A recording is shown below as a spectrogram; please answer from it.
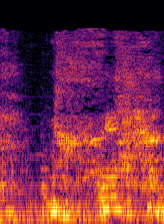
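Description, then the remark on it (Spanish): A single sneeze caused by an allergy, on a live radio broadcast: a sudden, loud, breathy burst that holds for most of a second, with a rough throaty edge and no talking around it. “Está al aire, compañero, estornudando.”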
